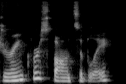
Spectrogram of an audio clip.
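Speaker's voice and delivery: ordinary talk, nothing marked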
